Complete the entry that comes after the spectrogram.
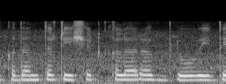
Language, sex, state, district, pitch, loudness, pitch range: Kannada, female, Karnataka, Bidar, 210 Hz, -13 LUFS, 200-220 Hz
